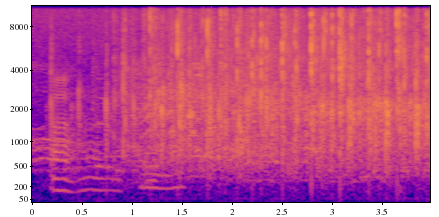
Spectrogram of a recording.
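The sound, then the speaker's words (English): Audience clapping at a talk about a couple's upcoming twentieth wedding anniversary; a short voice is heard first, then scattered hand claps swell into steady, moderately loud applause that carries to the end. “are you clapping because I know the date and the year?”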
